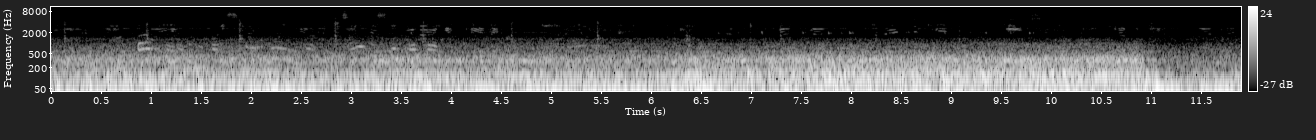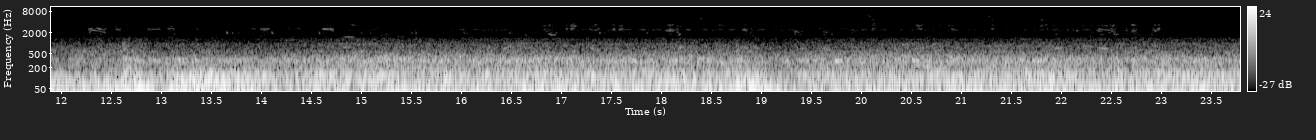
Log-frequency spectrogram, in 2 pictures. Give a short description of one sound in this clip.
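A large vehicle's engine rumbles steadily from inside the cab.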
